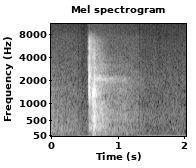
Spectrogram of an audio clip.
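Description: Near silence, broken once about half a second in by a short, sharp click.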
